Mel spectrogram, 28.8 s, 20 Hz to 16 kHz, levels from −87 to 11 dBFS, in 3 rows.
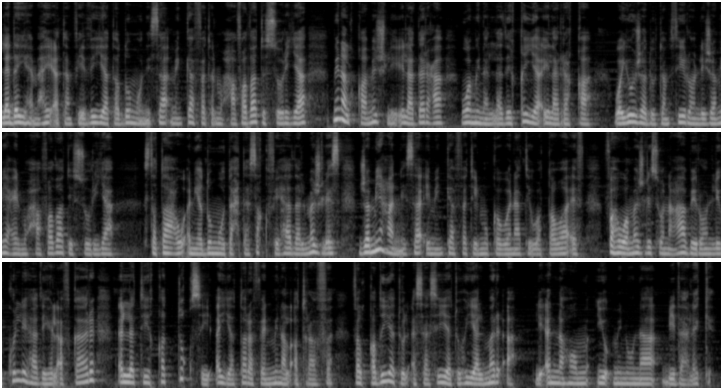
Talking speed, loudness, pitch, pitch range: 115 wpm, -27 LUFS, 160 Hz, 145-175 Hz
